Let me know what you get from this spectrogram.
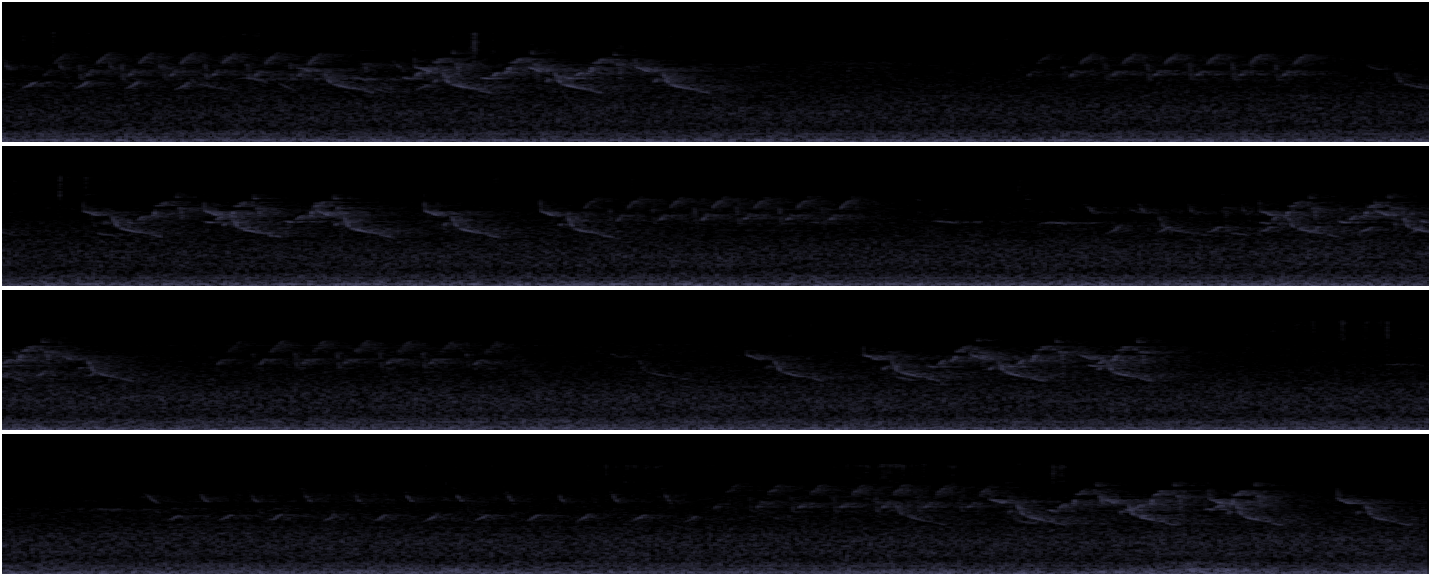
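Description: A bird singing, repeating its phrase every few seconds: a quick run of even notes, often followed by several falling notes, over a faint low steady rumble.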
